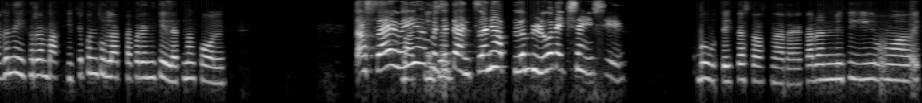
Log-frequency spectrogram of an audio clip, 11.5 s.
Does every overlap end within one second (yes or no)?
yes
